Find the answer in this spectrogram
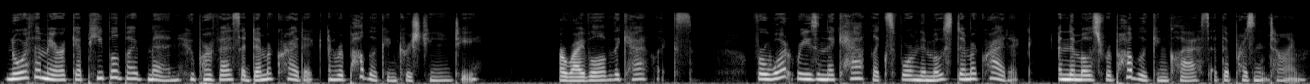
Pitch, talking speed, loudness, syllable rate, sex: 220 Hz, 145 wpm, -18 LUFS, 5.6 syllables/s, female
